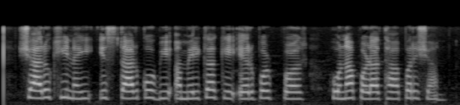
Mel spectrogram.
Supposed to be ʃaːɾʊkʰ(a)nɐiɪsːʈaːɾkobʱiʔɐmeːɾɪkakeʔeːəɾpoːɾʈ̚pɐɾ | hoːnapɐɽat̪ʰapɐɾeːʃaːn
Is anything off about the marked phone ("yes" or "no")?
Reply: yes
